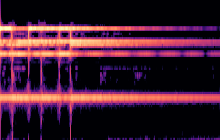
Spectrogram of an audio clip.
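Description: A small bell sound effect, the subscribe-notification bell, struck in a quick run of rings for about the first second, then one clear ring slowly dying away.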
